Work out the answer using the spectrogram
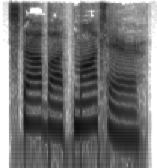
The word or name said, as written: Stabat Mater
